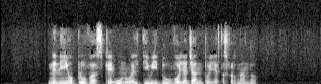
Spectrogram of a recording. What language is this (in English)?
Esperanto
